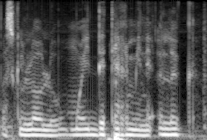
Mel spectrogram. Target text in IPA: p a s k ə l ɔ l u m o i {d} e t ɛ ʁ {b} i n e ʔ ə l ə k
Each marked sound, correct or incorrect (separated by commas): correct, incorrect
